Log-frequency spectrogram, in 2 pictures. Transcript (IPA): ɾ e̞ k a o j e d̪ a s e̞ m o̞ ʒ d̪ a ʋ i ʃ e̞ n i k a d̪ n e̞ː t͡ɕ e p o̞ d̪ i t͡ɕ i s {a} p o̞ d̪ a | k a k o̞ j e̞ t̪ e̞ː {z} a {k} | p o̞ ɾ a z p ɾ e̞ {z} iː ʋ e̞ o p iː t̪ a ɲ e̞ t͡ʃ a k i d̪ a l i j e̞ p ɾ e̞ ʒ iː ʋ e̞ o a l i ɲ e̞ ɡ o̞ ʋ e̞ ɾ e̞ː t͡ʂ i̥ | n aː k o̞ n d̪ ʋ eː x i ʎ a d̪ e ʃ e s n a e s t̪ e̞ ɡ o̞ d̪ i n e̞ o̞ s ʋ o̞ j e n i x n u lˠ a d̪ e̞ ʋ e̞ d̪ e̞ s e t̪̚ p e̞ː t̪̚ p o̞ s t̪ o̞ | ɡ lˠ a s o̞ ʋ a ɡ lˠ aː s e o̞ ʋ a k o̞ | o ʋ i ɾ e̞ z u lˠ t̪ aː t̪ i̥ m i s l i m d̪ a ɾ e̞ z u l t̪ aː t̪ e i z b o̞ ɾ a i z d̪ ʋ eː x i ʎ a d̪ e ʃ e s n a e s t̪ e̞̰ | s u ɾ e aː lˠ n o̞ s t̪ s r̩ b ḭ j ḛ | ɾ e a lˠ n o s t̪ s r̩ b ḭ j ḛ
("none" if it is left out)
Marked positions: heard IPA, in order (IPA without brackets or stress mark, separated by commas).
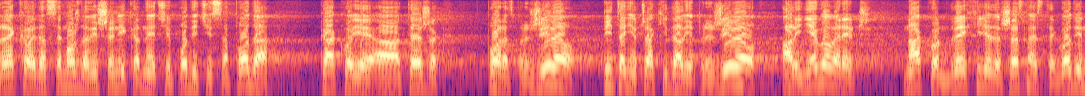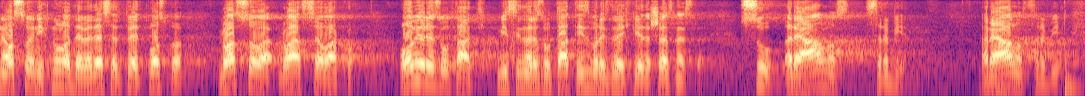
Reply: a, ʒ, k, ʒ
